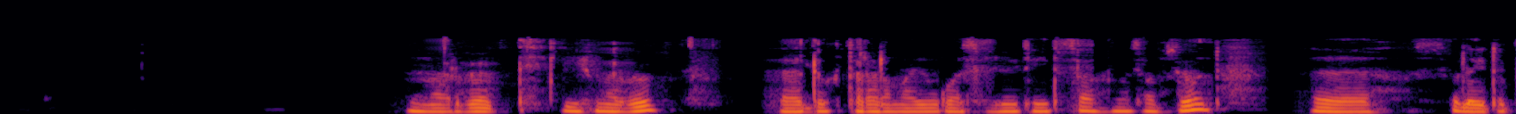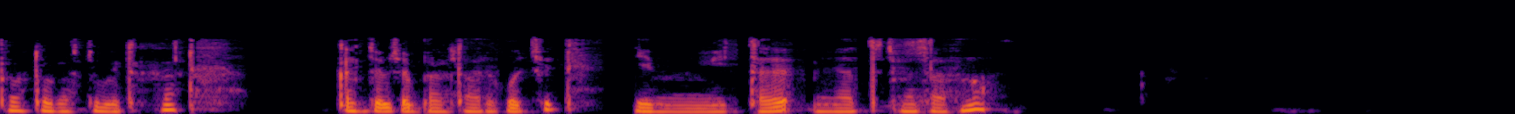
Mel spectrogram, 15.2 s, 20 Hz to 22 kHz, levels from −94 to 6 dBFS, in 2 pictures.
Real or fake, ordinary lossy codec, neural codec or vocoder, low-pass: fake; AAC, 24 kbps; codec, 16 kHz, 16 kbps, FreqCodec, larger model; 5.4 kHz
